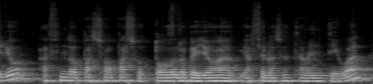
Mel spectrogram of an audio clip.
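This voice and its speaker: Somewhat breathy with a dark, mellow tone, a man speaks at a medium pitch and a moderate pace with audible room echo. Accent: Andalusian. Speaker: teacher. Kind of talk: tutorial. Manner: casual, conversational with fillers.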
